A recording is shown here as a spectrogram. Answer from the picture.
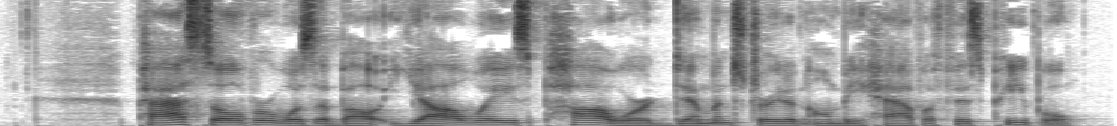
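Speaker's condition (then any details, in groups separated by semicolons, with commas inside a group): No condition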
